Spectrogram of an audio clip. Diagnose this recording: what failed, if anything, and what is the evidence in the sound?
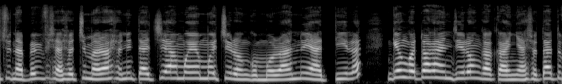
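Nothing here points to a failure at any stage; the speech comes across without a single event worth flagging, so there's nothing to diagnose.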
